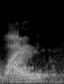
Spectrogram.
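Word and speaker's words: Whyle: Wiley. Shout out He's Josh actually a Wiley. good player. Josh Wiley's actually a good player. I shouldn't hate too much. He's a good blocker. Shout out Josh Wiley.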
